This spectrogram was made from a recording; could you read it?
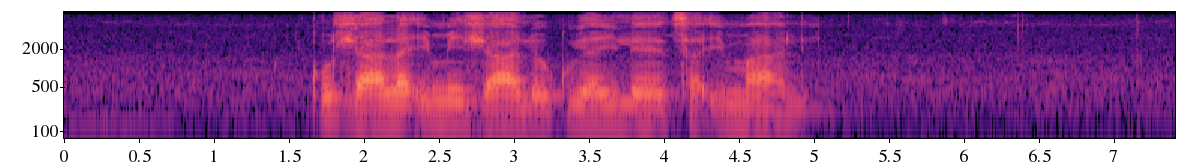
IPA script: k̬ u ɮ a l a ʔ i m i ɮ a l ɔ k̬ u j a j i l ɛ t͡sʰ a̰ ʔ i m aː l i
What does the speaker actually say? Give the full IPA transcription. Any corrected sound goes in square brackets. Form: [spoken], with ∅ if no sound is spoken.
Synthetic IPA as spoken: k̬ u ɮ a l a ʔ i m i ɮ a l ɔ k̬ u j a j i l ɛ t͡sʰ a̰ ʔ i m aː l i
